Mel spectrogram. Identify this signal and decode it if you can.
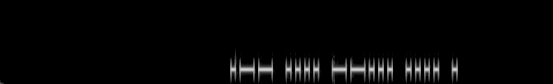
Morse code, heard as a keyed tone, about 25 wpm, 700 Hz. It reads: WH7HE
